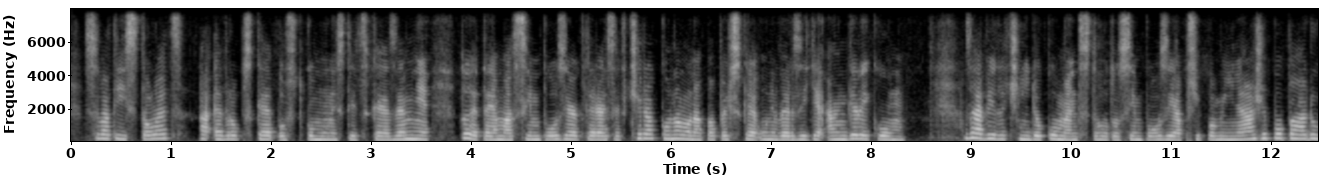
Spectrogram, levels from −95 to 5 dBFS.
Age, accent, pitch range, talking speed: 20-39, native, 205-250 Hz, 130 wpm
